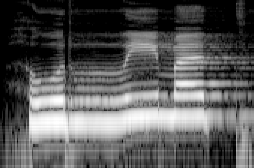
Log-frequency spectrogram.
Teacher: Hurrimat, hurri, ro-nya ini dihukumi dengan ro yang dibaca secara tarqiq, sebab ro-nya berbaris di bawah yaitu baris kasrah. Maka cara bacanya tipis, pangkal lidah tidak perlu naik, datar aja.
